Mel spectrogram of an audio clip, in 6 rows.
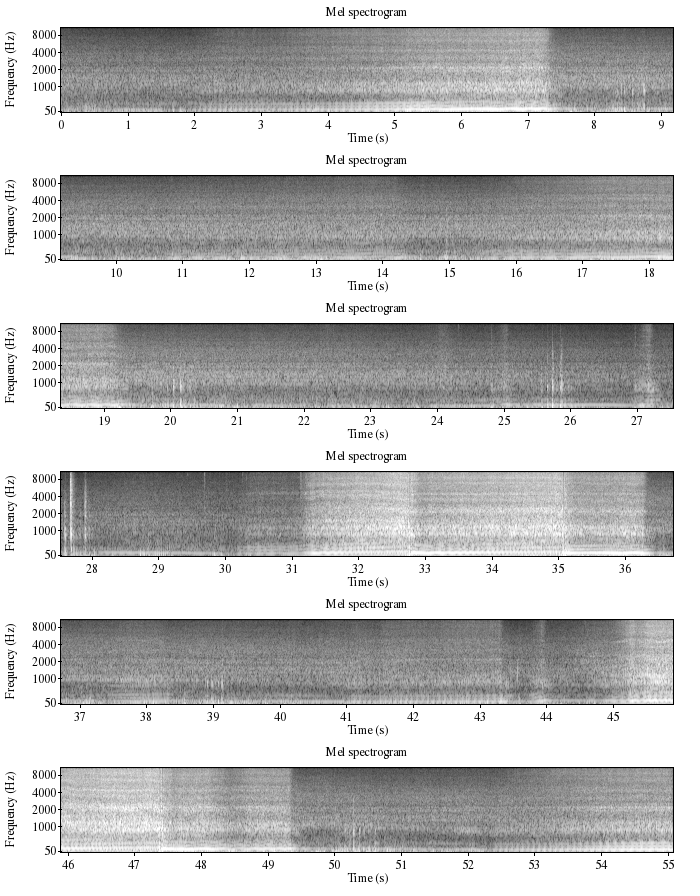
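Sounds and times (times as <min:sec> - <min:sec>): car engine revving: 0:00.0 - 0:55.0
exhaust cracks: 0:14.3 - 0:55.0.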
